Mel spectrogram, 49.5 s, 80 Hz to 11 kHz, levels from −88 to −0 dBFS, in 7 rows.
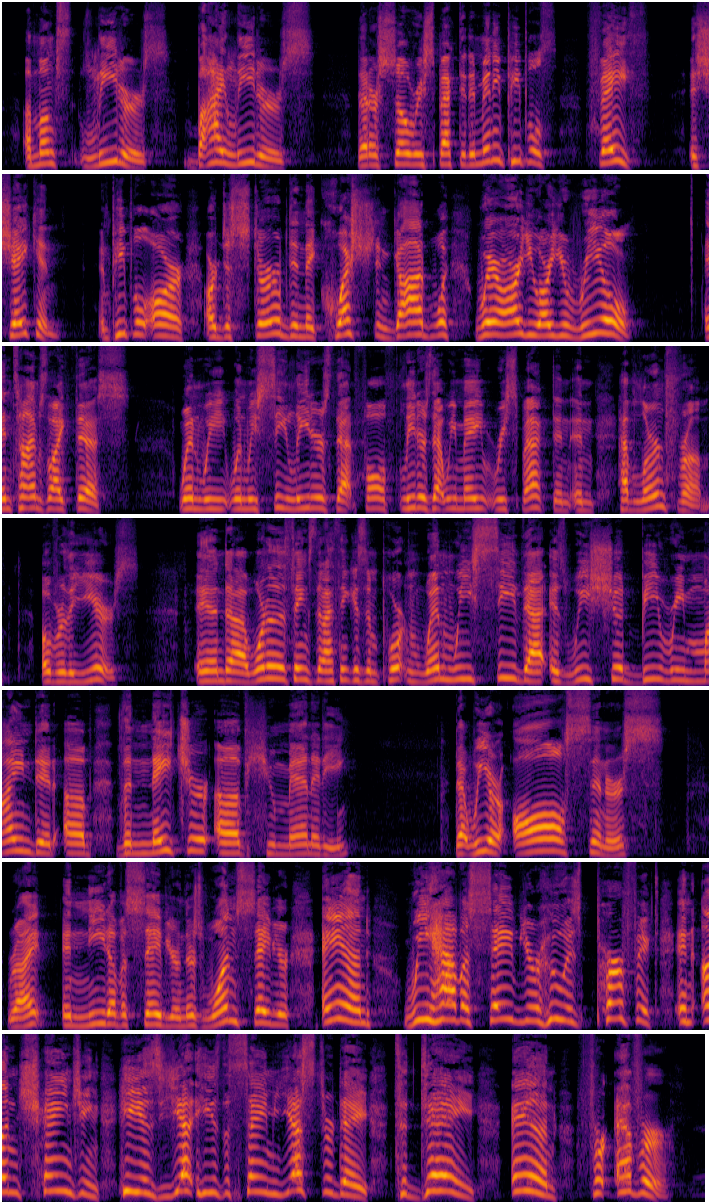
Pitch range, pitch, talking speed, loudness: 190-250 Hz, 215 Hz, 135 wpm, -26 LUFS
